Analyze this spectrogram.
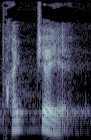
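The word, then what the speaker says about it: paccaya: How do you spell that? Parato Ghosa, P-A-R-A-T-O G-H-O-S-A. Then we have to add Pachaya, P-A-C-C-A-Y-A.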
